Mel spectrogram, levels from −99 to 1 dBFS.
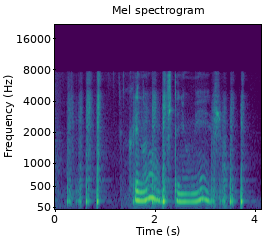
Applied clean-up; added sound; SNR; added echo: neural mask model RNNoise.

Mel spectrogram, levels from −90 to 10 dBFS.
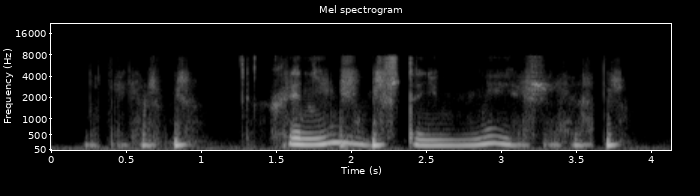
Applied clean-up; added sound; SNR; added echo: neural diffusion model UNIVERSE++.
